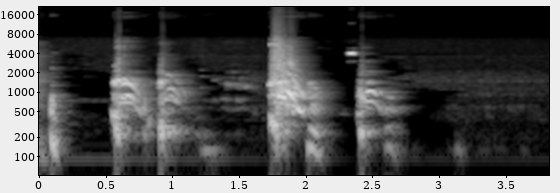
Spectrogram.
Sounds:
Cough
